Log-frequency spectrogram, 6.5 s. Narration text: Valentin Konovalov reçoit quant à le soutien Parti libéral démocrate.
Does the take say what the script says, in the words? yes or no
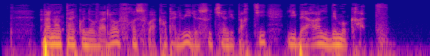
no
